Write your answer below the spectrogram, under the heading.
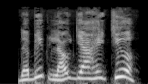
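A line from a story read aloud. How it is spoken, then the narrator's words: Shouted question. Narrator (Vietnamese): thét hỏi rằng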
